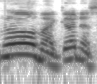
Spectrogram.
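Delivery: mid-yawn. Talking through a race while watching it, yawning. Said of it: "Sorry, I'm yawning".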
